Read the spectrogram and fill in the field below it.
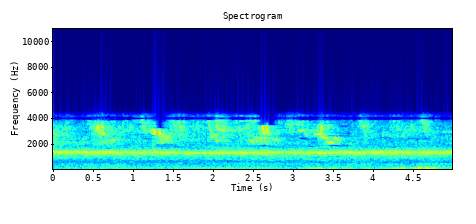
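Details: Cicadas in a neighborhood, May 22, 2021, producing an even, sustained buzzing drone; scattered high bird chirps come roughly every two seconds and leaves rustle faintly.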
